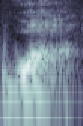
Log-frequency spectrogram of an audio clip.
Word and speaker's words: Roy: So I was a huge Patrick Wah fan. And it is pronounced Wah even though it's spelled Roy in my opinion arguably the best goalie that ever played in the NHL.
